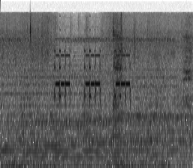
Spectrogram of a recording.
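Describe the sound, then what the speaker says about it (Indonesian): A telephone rings in repeated electronic trills, three short bursts of rapid beeps in quick succession, heard clearly over a steady background hum with no talking. "Ya udah, coba gue telepon Bu Maya ya."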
